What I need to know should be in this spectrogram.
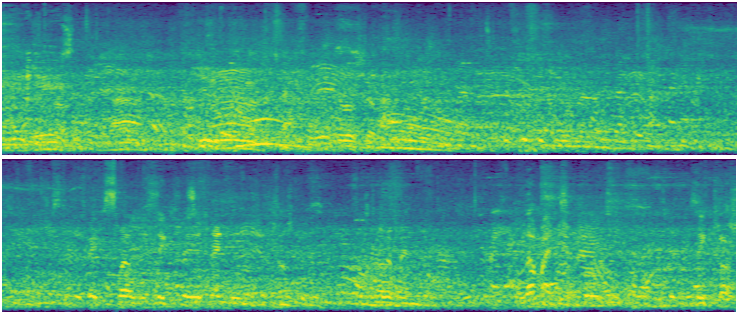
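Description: A woman talks calmly nearby in an echoing hall.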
